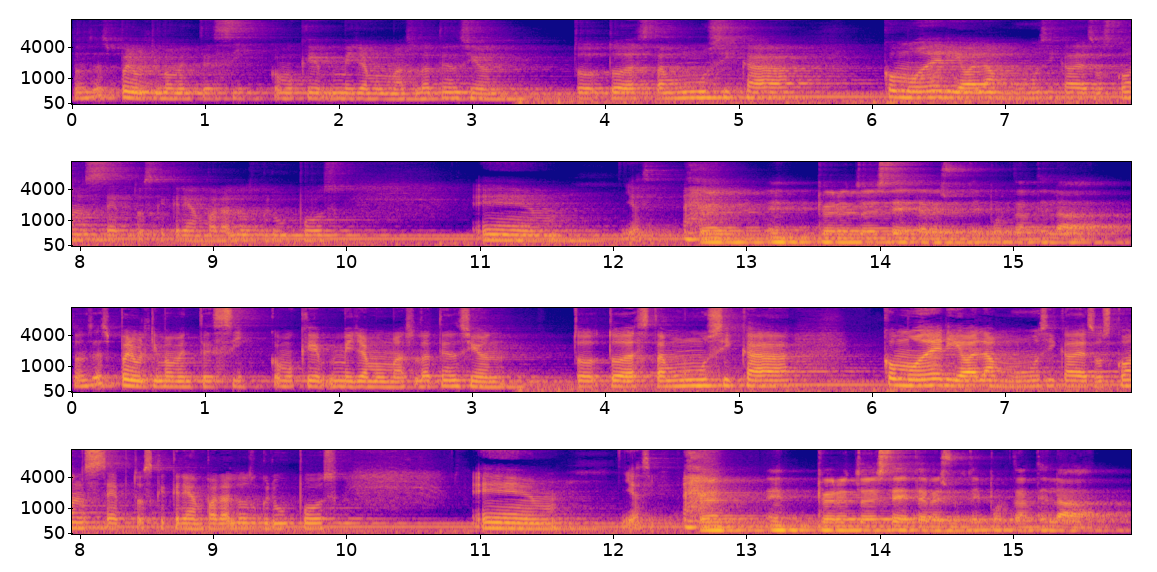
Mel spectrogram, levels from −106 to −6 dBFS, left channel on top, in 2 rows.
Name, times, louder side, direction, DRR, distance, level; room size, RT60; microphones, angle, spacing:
voice 1, 0.0-3.3 3.8-5.8 6.1-10.7 10.9-11.7 12.0-12.8, right 4 dB, 75° right, 11 dB, 0.6 m, -31 dB
sound 1, 3.3-14.9, left 1 dB, 35° left, 0.6 m, -43 dB
voice 2, 12.6-15.6, right 2 dB, 45° right, 8 dB, 0.8 m, -30 dB
13.0 x 7.8 x 6.6 m, 2.2 s
head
